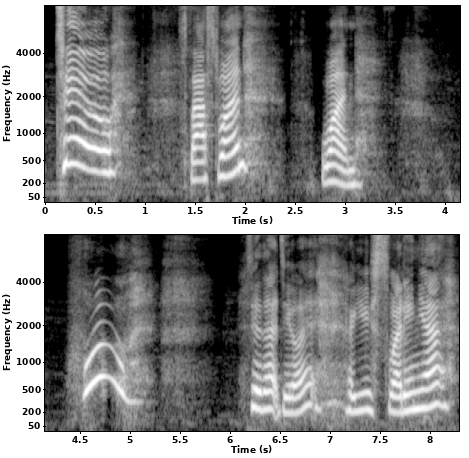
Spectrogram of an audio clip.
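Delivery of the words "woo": high "woo" from the exertion; effort whoop. Real, not acted. Instructor feeling the heavy reps, high effort whoop. Finishes the last rep.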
